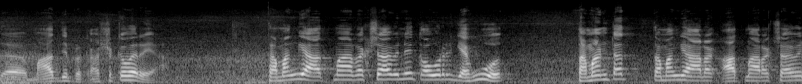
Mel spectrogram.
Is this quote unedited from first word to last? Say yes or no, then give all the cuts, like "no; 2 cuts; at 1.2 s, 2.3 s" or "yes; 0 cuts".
yes; 0 cuts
